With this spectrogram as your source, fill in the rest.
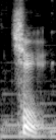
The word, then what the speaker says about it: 去: Q.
